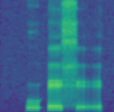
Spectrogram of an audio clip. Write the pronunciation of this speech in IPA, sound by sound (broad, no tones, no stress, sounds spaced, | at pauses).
u ʔ e x ḛ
